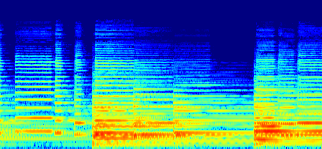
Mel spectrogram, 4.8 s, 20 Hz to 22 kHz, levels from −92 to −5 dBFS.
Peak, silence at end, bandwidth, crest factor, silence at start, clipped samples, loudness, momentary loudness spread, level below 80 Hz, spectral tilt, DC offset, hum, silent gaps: -6 dBFS; 0 s; 11 kHz; 16 dB; 0 s; under 0.1%; -22 LUFS; 12 LU; -58 dBFS; -7 dB/octave; under 0.1%; none; none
